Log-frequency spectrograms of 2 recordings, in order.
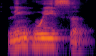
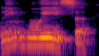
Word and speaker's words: linguiça: senão pronuncia oo e quando tem o trema era para indicar que o ou era pronunciável né você conseguia ouvir a letra U linguiça você consegue ouvir Rua linguiça e o sangue você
